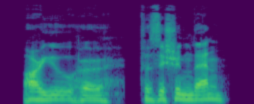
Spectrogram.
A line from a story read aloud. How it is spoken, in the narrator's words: His voice sounded strange, dry and old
